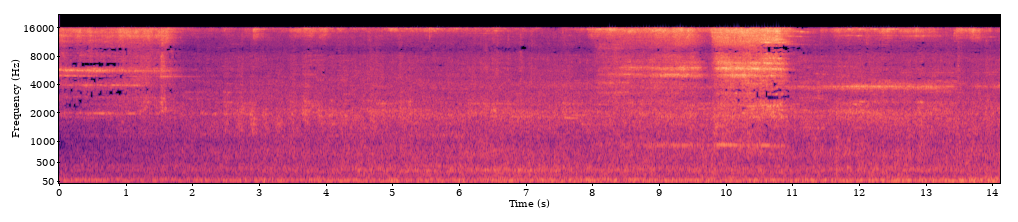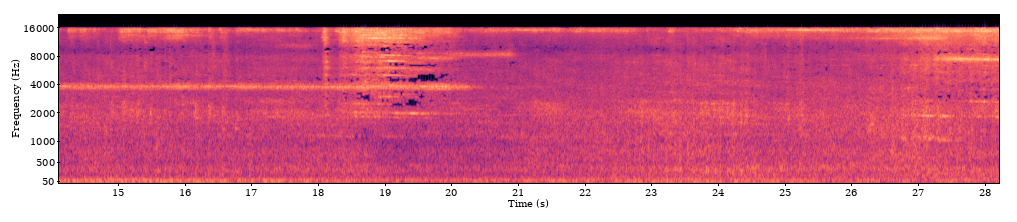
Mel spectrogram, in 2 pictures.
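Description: Double-stack intermodal container cars rolling past, their steel wheels on the rail making a steady, heavy low rumble. From about ten seconds in to about twenty seconds in, a high, steady wheel squeal rides over it.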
